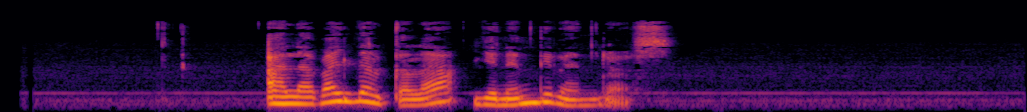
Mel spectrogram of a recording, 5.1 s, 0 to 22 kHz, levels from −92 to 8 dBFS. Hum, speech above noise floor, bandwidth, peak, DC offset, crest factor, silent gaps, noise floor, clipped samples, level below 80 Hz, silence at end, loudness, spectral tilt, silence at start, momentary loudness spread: none; 36 dB; 11.5 kHz; -2 dBFS; under 0.1%; 22 dB; none; -56 dBFS; under 0.1%; -76 dBFS; 1.8 s; -21 LUFS; -5 dB/octave; 1.35 s; 12 LU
